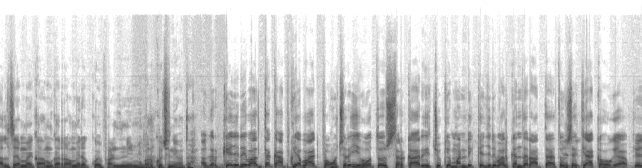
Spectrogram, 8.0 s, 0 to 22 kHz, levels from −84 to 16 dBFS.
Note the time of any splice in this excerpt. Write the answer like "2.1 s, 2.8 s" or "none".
1.8 s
